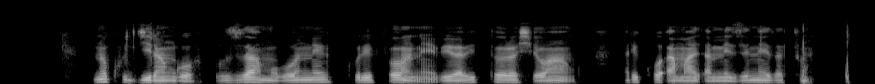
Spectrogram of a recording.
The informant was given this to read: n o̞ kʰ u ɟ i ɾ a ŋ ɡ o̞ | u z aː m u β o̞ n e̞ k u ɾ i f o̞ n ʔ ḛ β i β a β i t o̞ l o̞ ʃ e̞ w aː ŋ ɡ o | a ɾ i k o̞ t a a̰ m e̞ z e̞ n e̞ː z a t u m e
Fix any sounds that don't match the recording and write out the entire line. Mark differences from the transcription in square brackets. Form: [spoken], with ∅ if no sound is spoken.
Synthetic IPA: n o̞ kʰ u ɟ i ɾ a ŋ ɡ o̞ | u z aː m u β o̞ n e̞ k u ɾ i f o̞ n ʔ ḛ β i β a β i t o̞ [ɾ] o̞ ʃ e̞ w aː ŋ ɡ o | a ɾ i k o̞ [ʔ] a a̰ m e̞ z e̞ n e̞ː z a t u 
